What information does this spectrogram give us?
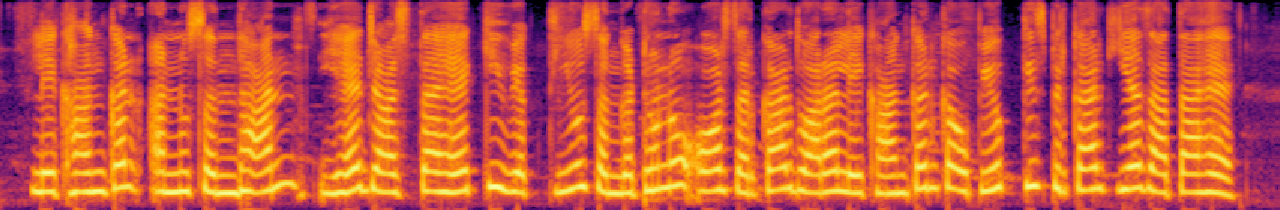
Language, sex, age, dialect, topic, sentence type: Hindi, female, 51-55, Kanauji Braj Bhasha, banking, statement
